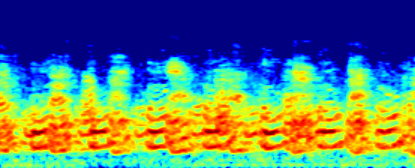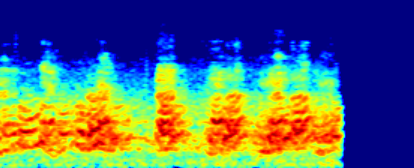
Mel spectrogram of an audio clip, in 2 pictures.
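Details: Pushy, boisterous sea lions piling together in Monterey Bay, California, seeking space to rest all day; rapid hoarse barking pulses from several animals overlap for five seconds, then stop abruptly.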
